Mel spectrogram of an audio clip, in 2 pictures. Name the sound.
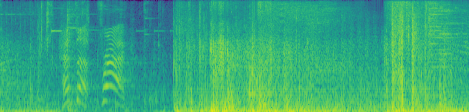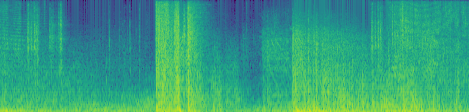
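frag grenade explosion and gunfire in a video game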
